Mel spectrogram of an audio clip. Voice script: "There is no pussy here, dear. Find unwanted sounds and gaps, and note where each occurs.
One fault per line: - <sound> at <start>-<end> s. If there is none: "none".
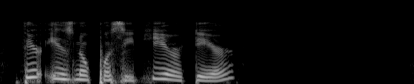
none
